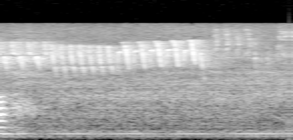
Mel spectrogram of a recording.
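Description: A small bird's rapid, high trill lasting about a second and a half, fading out near the end.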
